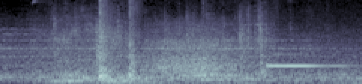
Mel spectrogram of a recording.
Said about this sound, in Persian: در آسانسور باز میشه.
